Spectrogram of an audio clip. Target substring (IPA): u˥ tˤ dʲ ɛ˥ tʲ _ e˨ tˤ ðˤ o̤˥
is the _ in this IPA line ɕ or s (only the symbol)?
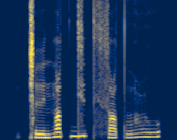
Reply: s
